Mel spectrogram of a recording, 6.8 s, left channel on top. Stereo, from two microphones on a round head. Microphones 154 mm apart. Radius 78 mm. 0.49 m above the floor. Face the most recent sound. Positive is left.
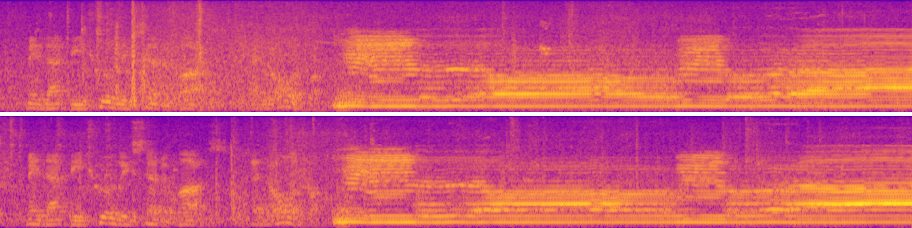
turn(degrees=-70)  # may be behind; listen again after turning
